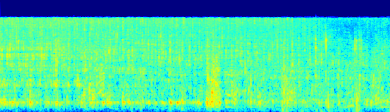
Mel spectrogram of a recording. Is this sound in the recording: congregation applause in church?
no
